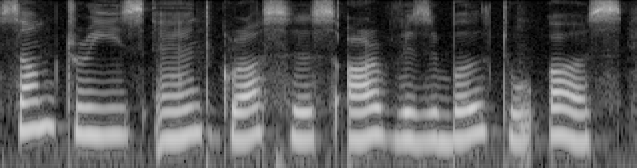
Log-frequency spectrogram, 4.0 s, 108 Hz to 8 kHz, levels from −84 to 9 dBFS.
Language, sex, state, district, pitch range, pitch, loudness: English, female, Assam, Kamrup Metropolitan, 225-255 Hz, 240 Hz, -15 LUFS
